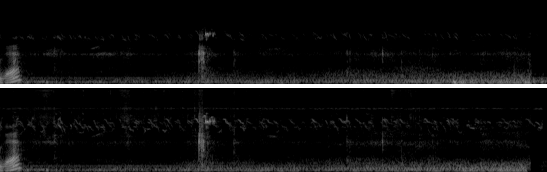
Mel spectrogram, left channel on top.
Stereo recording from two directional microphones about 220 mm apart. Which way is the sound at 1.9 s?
20° right (ahead or behind).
